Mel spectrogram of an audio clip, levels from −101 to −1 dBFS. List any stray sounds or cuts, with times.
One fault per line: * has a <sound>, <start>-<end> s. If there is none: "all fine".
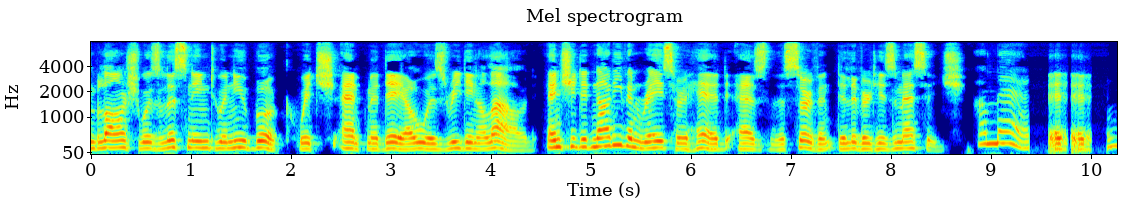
* has a laugh, 9.6-10.0 s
